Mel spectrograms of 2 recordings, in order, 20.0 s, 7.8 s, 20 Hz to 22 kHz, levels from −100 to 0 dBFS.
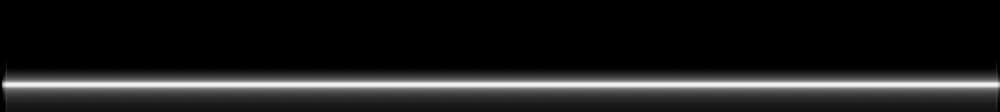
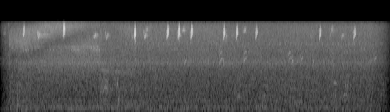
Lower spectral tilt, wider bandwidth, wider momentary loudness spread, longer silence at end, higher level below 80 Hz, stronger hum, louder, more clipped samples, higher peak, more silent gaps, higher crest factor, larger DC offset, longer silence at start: second, 9 dB/octave vs 4 dB/octave; second, 1.1 kHz vs 11 kHz; second, 0 LU vs 21 LU; second, 0 s vs 0.25 s; second, under -90 dBFS vs -82 dBFS; neither; first, -6 LUFS vs -22 LUFS; neither; about the same, -4 dBFS vs -2 dBFS; neither; second, 4 dB vs 26 dB; neither; about the same, 0.05 s vs 0.15 s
